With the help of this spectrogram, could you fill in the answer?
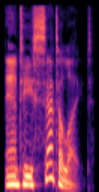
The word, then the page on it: antisatellite: British English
